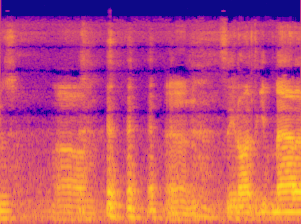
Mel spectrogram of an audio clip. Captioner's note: laughs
